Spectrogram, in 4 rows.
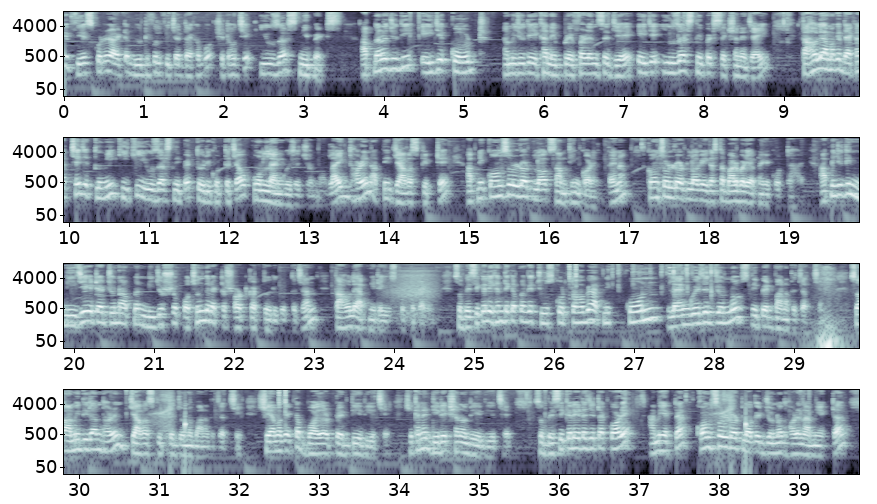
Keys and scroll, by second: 26.5-28.4 typing, 37.6 BackSpace.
